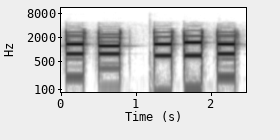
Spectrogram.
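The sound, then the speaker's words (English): Touch-tone telephone dialing: five short, crisp two-note beeps at an even pace, with a longer pause after the second beep, sounding loud and clean against silence. “I'm going to pick up the phone and call the police. Today, November 16th, 1963, the Touchtone phone”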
